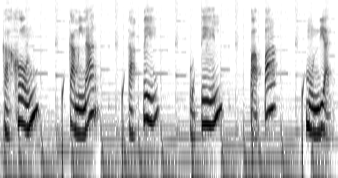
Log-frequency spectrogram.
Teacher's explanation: el acento, es decir, la fuerza que se le da a la voz, recae sobre esa última sílaba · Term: palabras agudas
